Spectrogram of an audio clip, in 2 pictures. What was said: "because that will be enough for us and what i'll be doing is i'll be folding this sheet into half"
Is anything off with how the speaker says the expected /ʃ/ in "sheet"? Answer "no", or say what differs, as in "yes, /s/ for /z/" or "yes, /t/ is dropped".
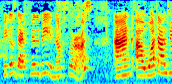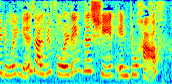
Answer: no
